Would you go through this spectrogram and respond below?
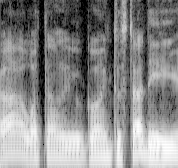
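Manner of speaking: put-on Israeli accent. Retelling a family friend's question, mimicking the friend's heavy Israeli accent. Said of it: "his like heavy Israeli accent".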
